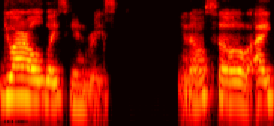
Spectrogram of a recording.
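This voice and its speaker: With a Spanish accent, a woman speaks at a fairly slow pace in a fairly high pitch with fairly even intonation, the sound dry and close with no echo. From Mexico. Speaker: psychologist and sex educator. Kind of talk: podcast interview.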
